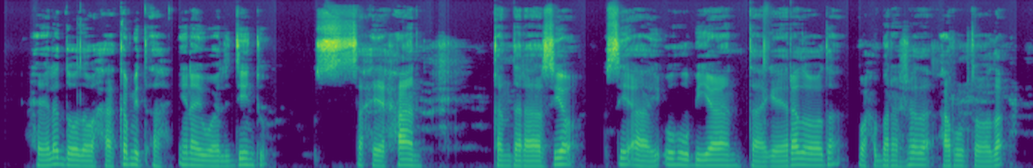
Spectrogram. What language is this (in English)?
Somali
